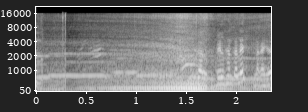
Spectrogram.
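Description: A motor vehicle's engine running steadily and growing louder as it approaches, cut off sharply near the end.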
